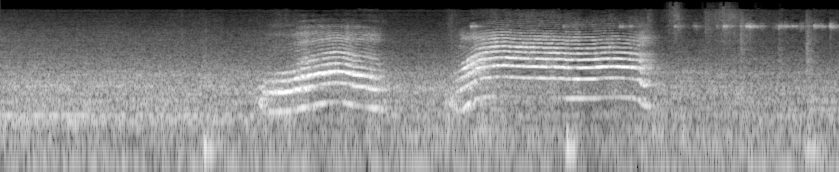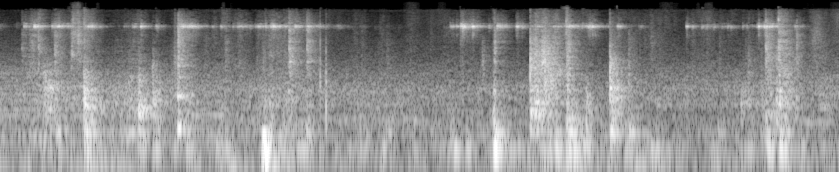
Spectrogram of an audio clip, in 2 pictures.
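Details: Momo, a black house cat at home, raises a noisy fuss on finding an insect: two loud, strongly harmonic meows, the first short and arching, the second longer and wavering, followed by scattered clicks, taps and rustling.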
